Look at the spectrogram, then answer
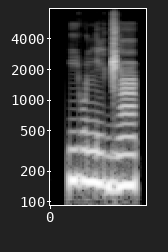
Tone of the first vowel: high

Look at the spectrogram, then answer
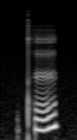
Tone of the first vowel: rising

